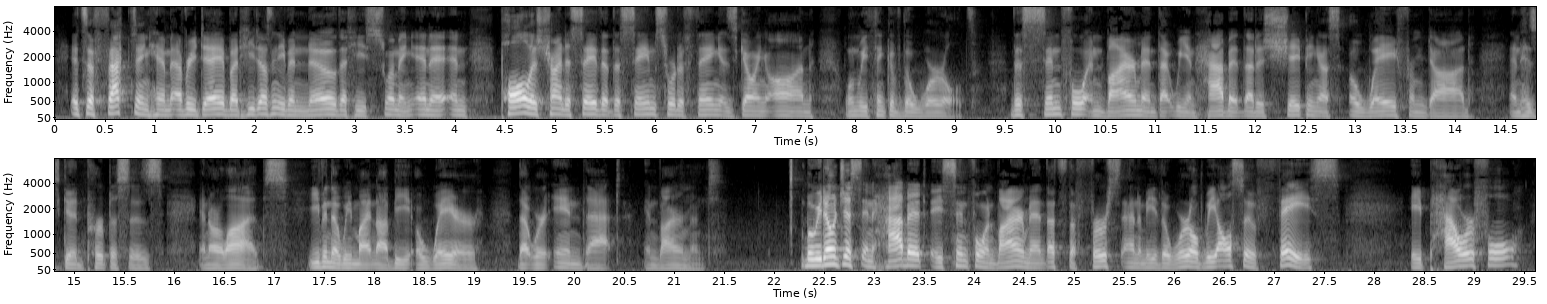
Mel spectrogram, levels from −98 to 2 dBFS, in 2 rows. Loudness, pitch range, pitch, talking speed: -24 LUFS, 105-140 Hz, 120 Hz, 180 wpm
